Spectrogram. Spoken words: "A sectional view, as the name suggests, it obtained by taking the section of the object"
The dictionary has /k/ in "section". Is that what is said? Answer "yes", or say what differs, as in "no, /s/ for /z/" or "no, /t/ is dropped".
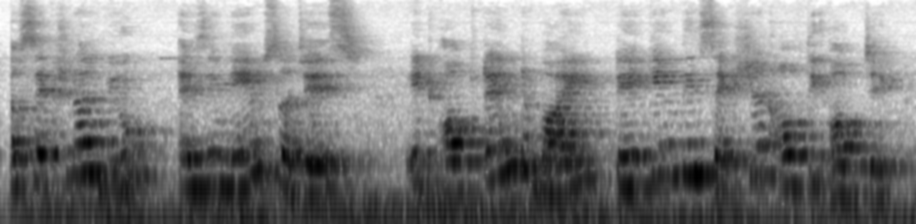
yes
